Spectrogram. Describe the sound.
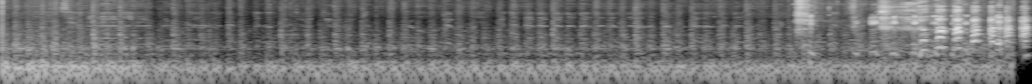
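A car drives on a badly wrecked flat tire, damaged after the car ran up onto a small traffic island, a steady loud engine rumble carrying a rapid rhythmic flapping thump; brief voices and laughter surface near the end.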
